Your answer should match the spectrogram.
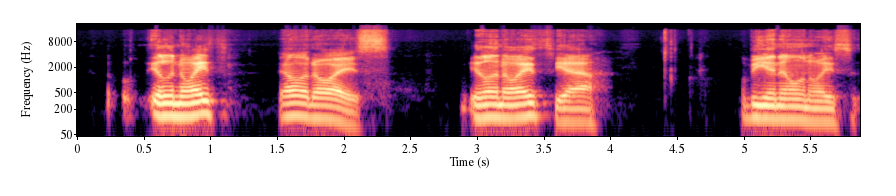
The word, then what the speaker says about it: Illinois: You didn't pronunciate the S. Illinois.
